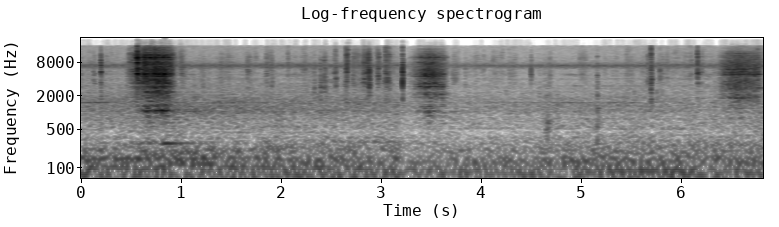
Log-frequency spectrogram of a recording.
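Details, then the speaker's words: 1996 Chevrolet S10 Blazer 4WD, front ABS sensor/hub replacement: spinning front wheel by hand gives dry scraping rub with rotation; brake rotor rubbing on dust shield, fixed by bending shield. "to ensure that this thing is not rubbing which it is you can hear it"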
